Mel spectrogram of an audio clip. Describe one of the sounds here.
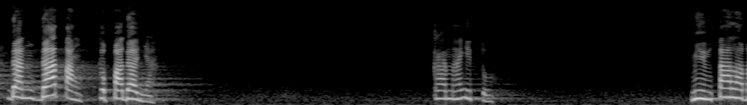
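A woman speaks through a microphone in an echoing room, in short phrases with pauses.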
